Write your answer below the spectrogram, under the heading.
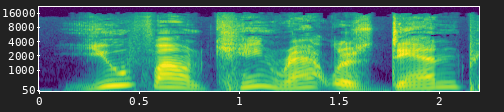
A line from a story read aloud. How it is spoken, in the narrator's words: Peter gasped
